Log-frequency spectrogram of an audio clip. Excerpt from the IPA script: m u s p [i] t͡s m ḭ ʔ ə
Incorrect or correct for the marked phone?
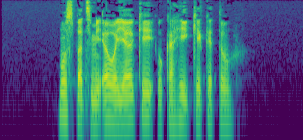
incorrect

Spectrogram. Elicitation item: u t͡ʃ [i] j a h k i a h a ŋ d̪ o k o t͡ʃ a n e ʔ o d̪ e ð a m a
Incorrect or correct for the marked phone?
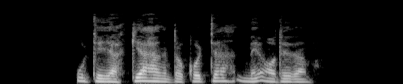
incorrect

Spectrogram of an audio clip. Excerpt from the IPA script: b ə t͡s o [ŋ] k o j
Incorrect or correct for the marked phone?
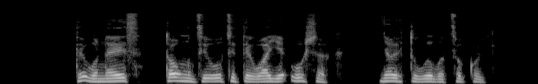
incorrect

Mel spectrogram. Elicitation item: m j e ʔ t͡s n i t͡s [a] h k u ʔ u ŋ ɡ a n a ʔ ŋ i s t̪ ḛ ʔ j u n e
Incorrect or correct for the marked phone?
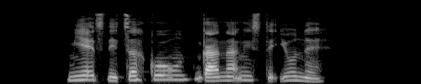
incorrect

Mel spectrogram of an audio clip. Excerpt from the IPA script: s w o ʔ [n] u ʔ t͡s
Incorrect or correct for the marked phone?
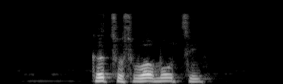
incorrect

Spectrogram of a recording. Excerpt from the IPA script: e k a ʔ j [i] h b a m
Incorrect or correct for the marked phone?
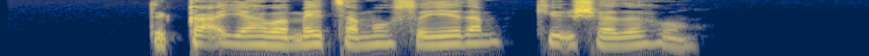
incorrect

